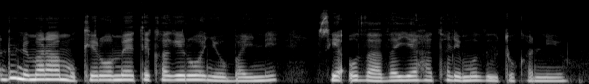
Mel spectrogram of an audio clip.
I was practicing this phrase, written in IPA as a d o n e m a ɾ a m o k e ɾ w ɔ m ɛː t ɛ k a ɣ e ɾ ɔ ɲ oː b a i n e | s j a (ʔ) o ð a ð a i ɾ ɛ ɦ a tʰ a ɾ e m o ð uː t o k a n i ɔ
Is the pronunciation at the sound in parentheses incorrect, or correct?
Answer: correct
